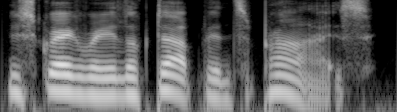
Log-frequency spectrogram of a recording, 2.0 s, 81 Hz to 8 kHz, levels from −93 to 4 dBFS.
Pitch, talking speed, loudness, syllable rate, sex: 165 Hz, 180 wpm, -19 LUFS, 6.0 syllables/s, female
